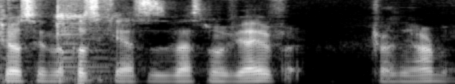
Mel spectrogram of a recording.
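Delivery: very fast, low, rapid-fire, words crammed together. Trying to slip a line subliminally into the show, said as fast as possible. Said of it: "I tried to say it as fast as I could".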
